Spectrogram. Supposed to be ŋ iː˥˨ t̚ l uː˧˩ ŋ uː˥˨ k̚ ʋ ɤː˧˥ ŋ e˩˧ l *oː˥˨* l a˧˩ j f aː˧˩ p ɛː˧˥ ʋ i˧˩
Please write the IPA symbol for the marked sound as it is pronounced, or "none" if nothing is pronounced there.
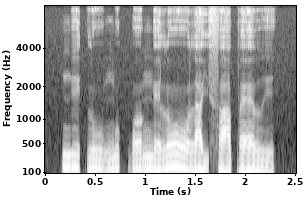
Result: oː˥˨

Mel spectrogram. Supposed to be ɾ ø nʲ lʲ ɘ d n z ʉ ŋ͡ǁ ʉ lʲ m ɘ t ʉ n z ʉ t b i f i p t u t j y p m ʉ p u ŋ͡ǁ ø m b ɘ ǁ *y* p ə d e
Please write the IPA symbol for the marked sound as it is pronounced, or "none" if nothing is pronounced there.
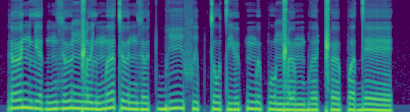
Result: ø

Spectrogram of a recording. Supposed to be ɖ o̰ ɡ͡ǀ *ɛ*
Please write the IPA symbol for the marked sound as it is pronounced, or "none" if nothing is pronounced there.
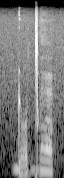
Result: ɛ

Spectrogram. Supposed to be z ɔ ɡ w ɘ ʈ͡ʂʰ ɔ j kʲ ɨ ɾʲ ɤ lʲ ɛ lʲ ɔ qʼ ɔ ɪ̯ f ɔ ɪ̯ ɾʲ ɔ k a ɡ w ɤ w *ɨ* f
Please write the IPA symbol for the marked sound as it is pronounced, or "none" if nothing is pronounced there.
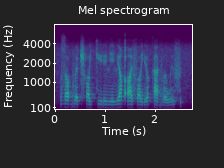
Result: ɨ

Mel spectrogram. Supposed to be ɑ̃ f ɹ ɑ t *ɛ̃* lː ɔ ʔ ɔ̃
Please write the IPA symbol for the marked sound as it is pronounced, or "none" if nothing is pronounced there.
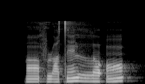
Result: ɛ̃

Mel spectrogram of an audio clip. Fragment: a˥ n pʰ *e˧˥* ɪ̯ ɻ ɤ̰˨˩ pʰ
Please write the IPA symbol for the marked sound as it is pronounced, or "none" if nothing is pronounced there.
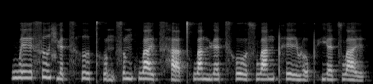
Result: e˥˩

